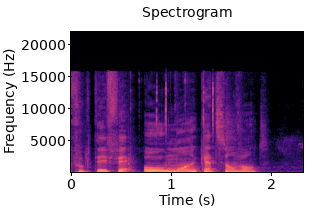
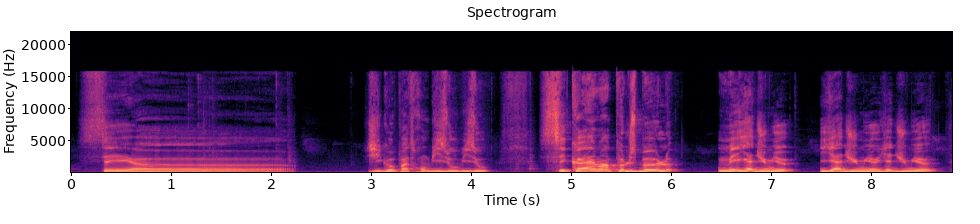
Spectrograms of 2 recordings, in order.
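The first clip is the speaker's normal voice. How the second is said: excited sign-off; 5 semitones higher, 4 dB louder than usual. Real, not acted.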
